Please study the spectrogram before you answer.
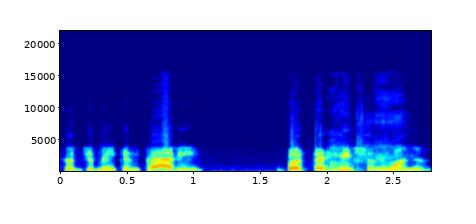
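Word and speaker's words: pâté: party okay what did you call it come spell it for me pepe p a yeah p-a-t-e patty okay haitian let's see what we have oh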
